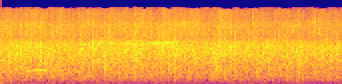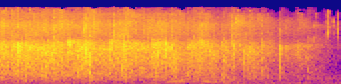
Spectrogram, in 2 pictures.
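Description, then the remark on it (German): An audience gives a round of applause to God, clapping steadily in a dense wash of applause that holds for several seconds, then slowly thins and fades toward the end. “Ja, komm, lass mal kurz einen Applaus zu Gott geben.”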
